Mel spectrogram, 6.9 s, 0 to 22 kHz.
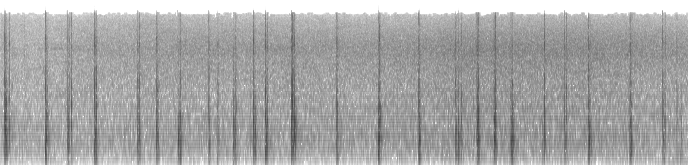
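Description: A hollow purple and white cardboard teacake box, held at the chest, is tapped with the fingertips about 25 times at an uneven pace. Each tap is a short, dry, hollow knock with a mid-range tone around 570 Hz that dies away almost at once, over a steady soft hiss.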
